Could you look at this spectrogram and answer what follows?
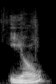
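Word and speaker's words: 用: অনের উচ্চারণ হচ্ছে ইয়ো, হ্যাঁ, আর কুনের উচ্চারণ হচ্ছে মোচিরু, ঠিক আছে?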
